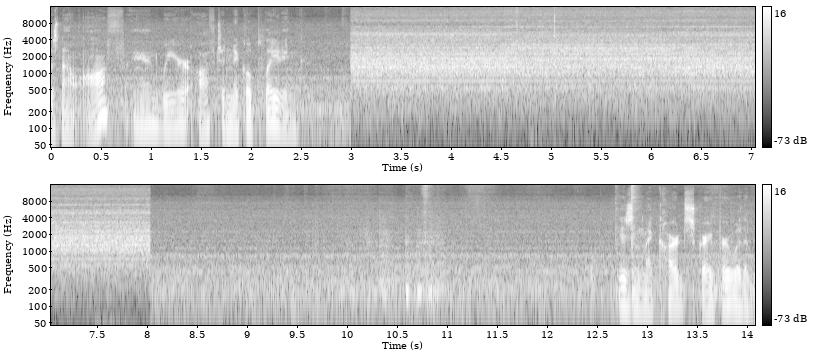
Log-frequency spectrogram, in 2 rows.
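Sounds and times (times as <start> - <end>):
mechanical whirring hiss: 3.0 - 8.1.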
